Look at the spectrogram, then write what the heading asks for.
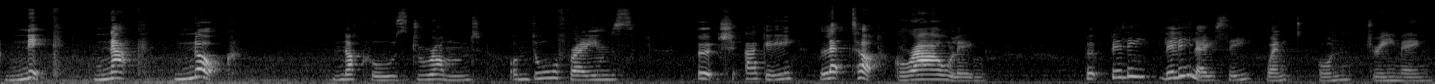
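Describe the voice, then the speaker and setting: A woman reading a picture book aloud to young children in an expressive storytelling style, with chatty questions to the listeners. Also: fairly high pitch, very slow, slight background noise. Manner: addresses young listeners with questions and dramatised sound words.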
